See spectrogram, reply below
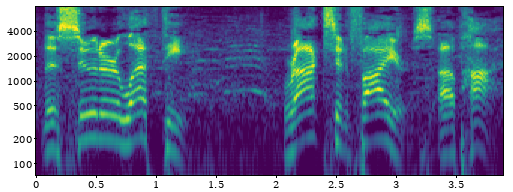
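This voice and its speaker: A man doing live radio play-by-play of softball, excitable, in short punchy calls from an outdoor stadium. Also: a little high, takes it slowly. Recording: live outdoor stadium broadcast, crowd noise. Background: loud crowd and ballpark ambience.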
